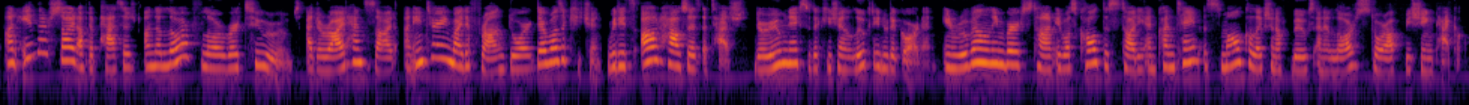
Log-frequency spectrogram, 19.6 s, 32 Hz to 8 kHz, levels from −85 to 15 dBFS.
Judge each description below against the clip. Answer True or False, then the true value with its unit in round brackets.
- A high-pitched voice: True (240 Hz)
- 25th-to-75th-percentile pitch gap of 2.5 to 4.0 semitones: False (5.5 semitones)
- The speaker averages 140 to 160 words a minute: False (200 wpm)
